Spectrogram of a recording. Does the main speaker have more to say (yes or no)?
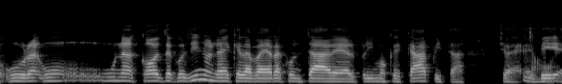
yes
